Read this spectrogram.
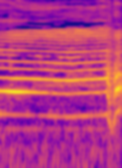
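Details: One sustained, high, steady-pitched cry from a young child crying for biscuits, ending in a brief break; crying.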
